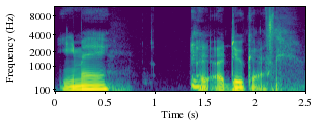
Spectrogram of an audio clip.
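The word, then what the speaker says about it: Ime Udoka: Ima Aduka? – Excuse me? – I think that's his name. Yeah, currently the head coach of the Boston Celtics. Ime Aduka.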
